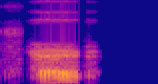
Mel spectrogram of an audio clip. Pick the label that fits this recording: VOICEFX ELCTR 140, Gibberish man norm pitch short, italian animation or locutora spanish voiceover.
VOICEFX ELCTR 140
